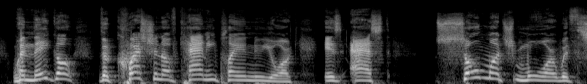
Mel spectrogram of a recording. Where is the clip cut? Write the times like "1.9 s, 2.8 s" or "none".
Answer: none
